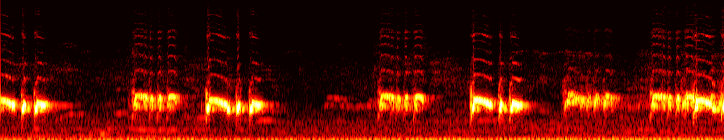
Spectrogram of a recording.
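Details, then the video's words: Vigorous local zebra dove (perkutut) in the krosing style, big-voiced, repeating short rolling coo phrases alternating with purring trills, around seven bursts in quick succession. "suara perkutut gacor dor krosing suara besar"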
